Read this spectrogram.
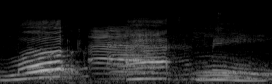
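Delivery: slow, sing-song read-aloud, stretching each word; pointing at each word as you read slowly; reading a poem to children. Acted. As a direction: lead the class through the poem line by line. Teacher rereads poem.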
